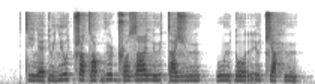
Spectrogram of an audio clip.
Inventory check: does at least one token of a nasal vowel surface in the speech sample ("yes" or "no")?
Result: no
